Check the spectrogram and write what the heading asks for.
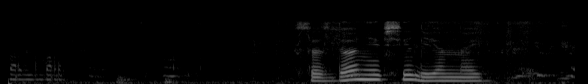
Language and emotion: Russian, neutral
